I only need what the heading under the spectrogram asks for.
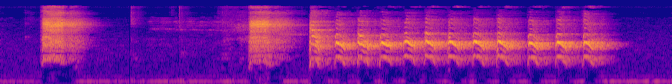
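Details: Grey-cheeked bulbul from Sumatra, a young bird answering a lure call: two harsh noisy bursts, then a fast run of about a dozen repeated buzzy chattering notes over roughly two seconds, with a faint low hum throughout.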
